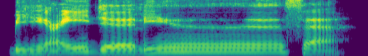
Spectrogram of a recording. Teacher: jangan terangkat lidah sedikit pun karena makhraj sin itu ujung lidah sampai ke belakang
